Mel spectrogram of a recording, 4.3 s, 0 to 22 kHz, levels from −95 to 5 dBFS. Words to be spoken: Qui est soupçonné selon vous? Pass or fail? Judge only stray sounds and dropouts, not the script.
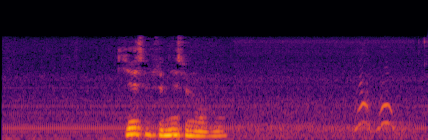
fail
